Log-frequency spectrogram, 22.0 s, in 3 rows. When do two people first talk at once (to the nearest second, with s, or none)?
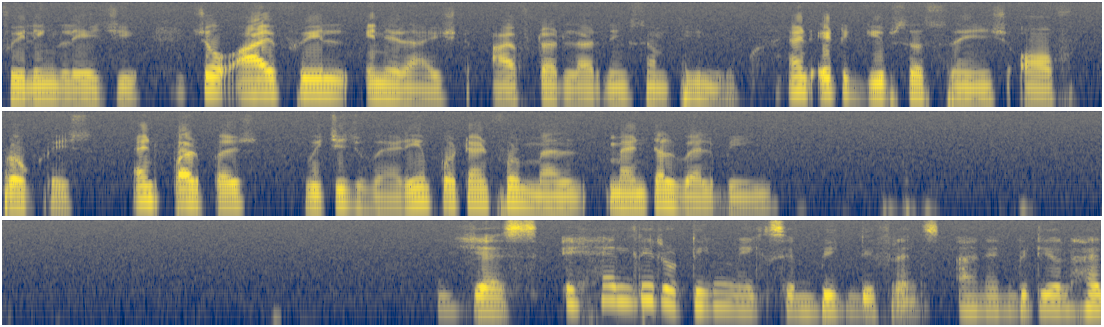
none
